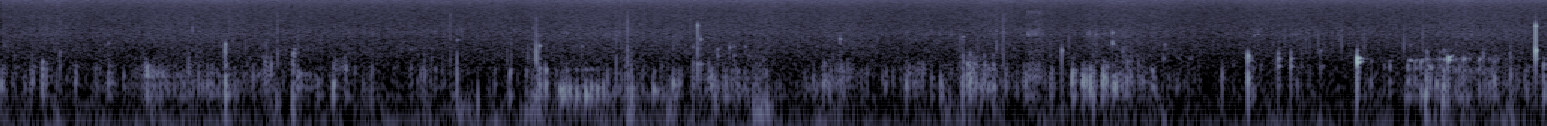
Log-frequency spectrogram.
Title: My stomach growling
